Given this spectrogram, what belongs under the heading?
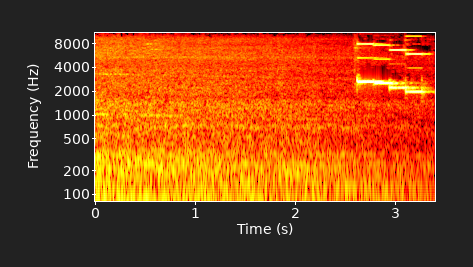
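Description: A short series of high electronic beeps from a Sleek Type V electric scooter remote being reset after a battery change sounds near the end over a steady low hum of background noise.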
